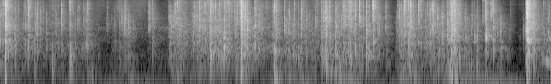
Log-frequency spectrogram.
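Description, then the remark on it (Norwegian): Loud, continuous crinkling of paper, dense crackly rustles with sharp bursts throughout, with no voices. “er det er knitring. Knitring i papir.”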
